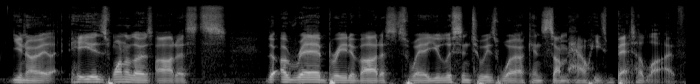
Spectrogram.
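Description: A man with a very deep, low voice talks at a moderate pace with fairly even intonation, on a very clean recording with a silent background. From Australia. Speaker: musician. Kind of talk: casual chat. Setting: studio.

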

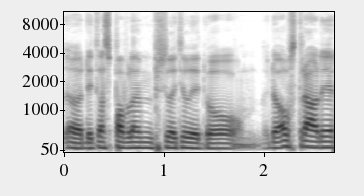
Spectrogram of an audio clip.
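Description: A man with a dark, mellow tone speaks at a medium pitch and a fairly slow pace, his intonation monotone and flat. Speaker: travel podcast host. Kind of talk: interview.

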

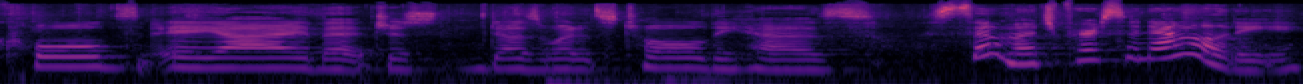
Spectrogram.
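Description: A woman speaks with an American accent. Noticeable background noise runs beneath her voice. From US Pacific Northwest (Seattle, Washington). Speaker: creative director of an animation project, comic artist. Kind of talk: casual podcast interview.

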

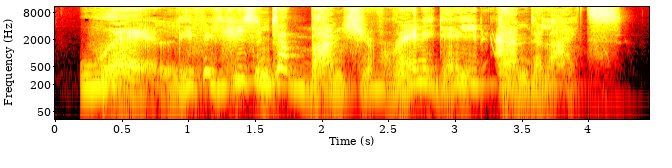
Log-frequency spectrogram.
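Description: A put-on character voice, raspy and menacing in tone, at a middle pitch and a fairly slow pace. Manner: horrid, menacing.

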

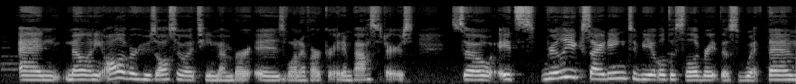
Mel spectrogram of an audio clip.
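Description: A woman talks fairly quickly, with noticeable noise in the background. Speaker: chamber of commerce staffer. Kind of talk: interview. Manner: casual, filler-heavy.

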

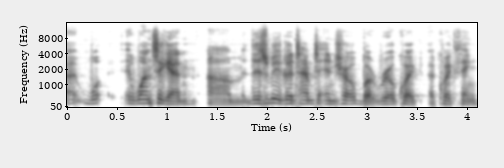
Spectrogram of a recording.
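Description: A man with a fairly high pitch and lively intonation talks at a moderate pace in an unremarkable speaking voice. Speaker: podcast co-host. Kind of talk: casual chat, comedic banter.

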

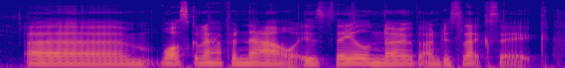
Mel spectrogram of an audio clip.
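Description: This is a woman speaking. She has a northern English accent. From England, North Yorkshire. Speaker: artist and art student. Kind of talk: podcast interview. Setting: recording studio.

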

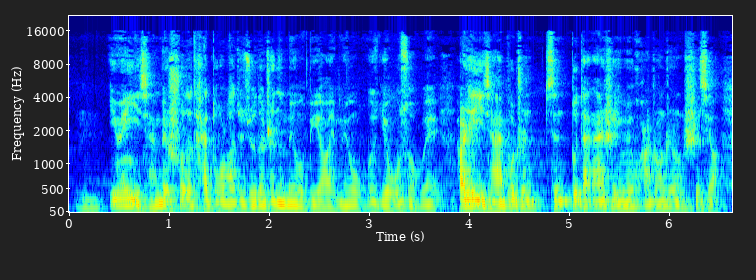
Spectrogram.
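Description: Audible room echo surrounds the voice. Its intonation is fairly even. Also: man. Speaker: podcast guest. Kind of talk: casual chat. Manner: soft-spoken.

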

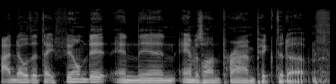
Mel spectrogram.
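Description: A man's very deep, low pitch in a monotone, flat delivery on a very clean recording with a silent background. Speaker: podcast host. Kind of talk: casual movie review chat. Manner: casual, filler-heavy.

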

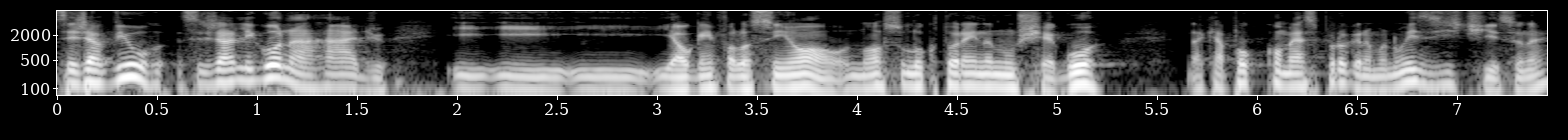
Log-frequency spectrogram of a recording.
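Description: A man with a São Paulo accent, fairly low pitch and a very fast pace, in a very clean recording with a silent background. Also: ordinary pitch variation. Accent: Paulistano Brazilian Portuguese. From Brazil, São Paulo city. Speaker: immigration consultancy owner. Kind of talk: casual chat.

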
